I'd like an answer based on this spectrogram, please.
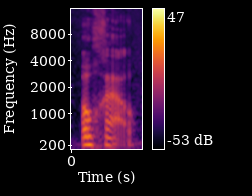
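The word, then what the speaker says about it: אוֹכֵל: And it's masculine singular, so there's no suffix, so it just becomes ochel. Rhymes with shomer, okay?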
